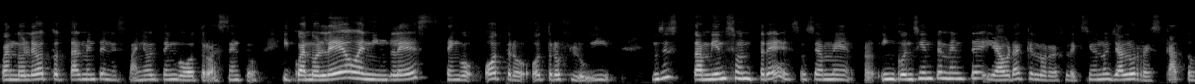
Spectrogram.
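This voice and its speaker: Fairly high female speech at a moderate pace with fairly even intonation. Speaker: writer. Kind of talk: interview.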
